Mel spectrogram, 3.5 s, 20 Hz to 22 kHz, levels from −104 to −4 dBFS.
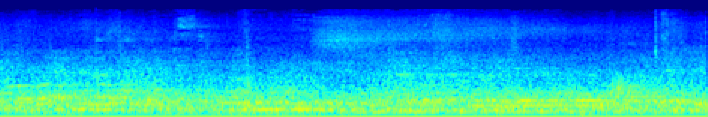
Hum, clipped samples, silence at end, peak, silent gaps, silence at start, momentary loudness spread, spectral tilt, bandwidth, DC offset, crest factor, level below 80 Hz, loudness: none; under 0.1%; 0 s; -34 dBFS; none; 0 s; 2 LU; -5.5 dB/octave; 16.5 kHz; 0.3%; 14 dB; -72 dBFS; -48 LUFS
